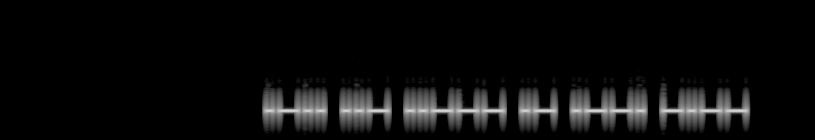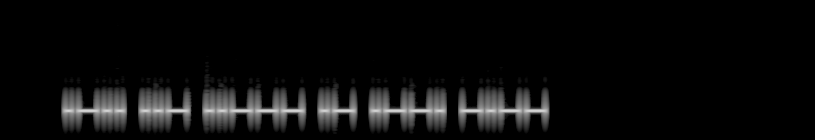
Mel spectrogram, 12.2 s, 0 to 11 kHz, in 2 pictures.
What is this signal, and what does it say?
Morse code, heard as a keyed tone, about 25 wpm, 700 Hz. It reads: LU2APY LU2APY
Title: DXCC-100 Call Signs - 6 Characters - Repeated 2x - 25wpm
